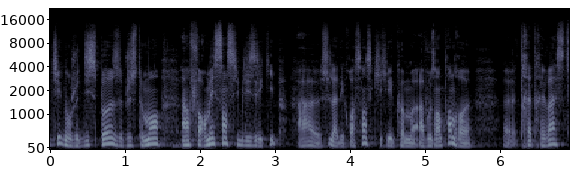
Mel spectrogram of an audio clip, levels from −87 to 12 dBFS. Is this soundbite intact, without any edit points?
no; 6 cuts; at 1.0 s, 1.7 s, 2.7 s, 3.3 s, 3.7 s, 4.4 s

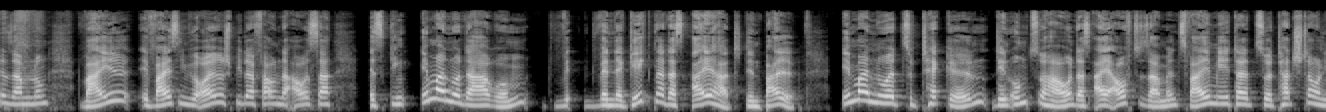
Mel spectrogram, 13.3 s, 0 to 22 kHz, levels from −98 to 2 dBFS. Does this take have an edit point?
no; 0 cuts

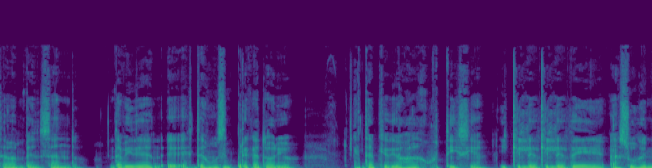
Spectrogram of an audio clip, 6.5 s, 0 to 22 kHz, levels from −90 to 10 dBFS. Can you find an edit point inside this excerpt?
yes; 5 cuts; at 1.0 s, 2.2 s, 3.8 s, 4.9 s, 5.4 s

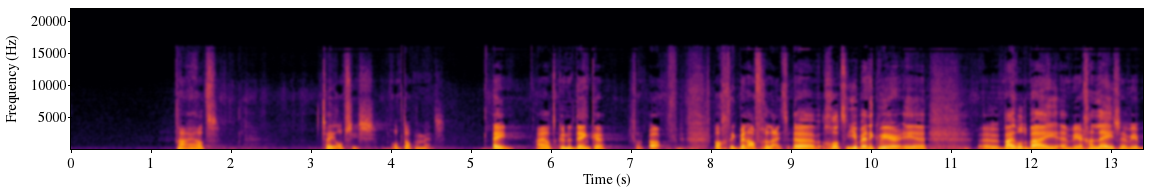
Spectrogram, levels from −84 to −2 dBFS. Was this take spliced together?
no; 0 cuts

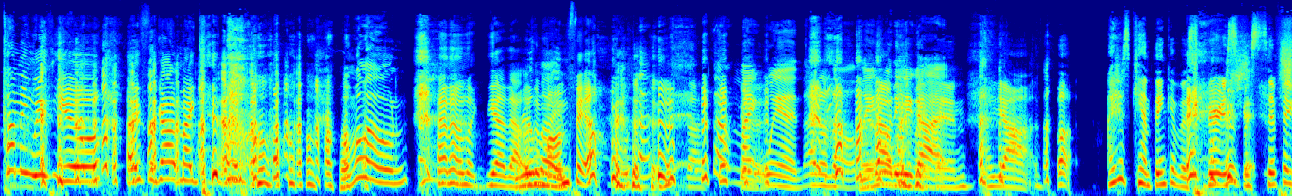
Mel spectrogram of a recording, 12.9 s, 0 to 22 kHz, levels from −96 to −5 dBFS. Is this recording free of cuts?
yes; 0 cuts

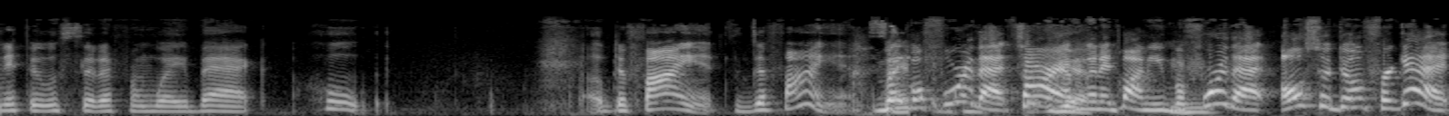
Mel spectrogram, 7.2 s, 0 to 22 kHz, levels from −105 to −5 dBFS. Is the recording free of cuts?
no; 3 cuts; at 3.1 s, 4.5 s, 5.6 s

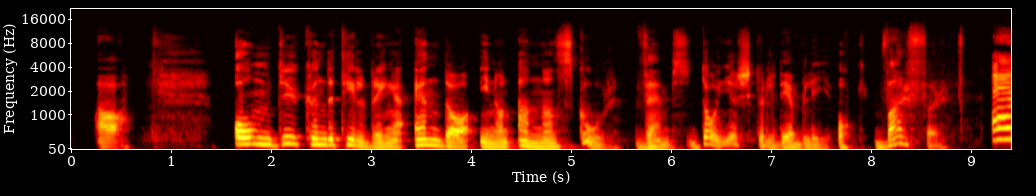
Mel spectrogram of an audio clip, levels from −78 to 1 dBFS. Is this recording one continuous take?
yes; 0 cuts

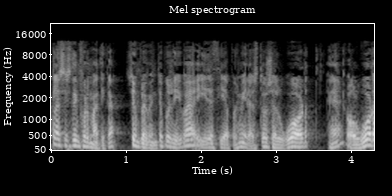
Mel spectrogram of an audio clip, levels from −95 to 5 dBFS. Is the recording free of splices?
yes; 0 cuts

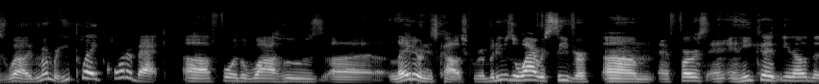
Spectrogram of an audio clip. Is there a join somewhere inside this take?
yes; 2 cuts; at 1.7 s, 6.0 s

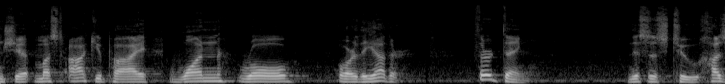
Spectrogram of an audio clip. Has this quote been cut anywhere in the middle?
yes; 3 cuts; at 1.6 s, 3.1 s, 4.3 s

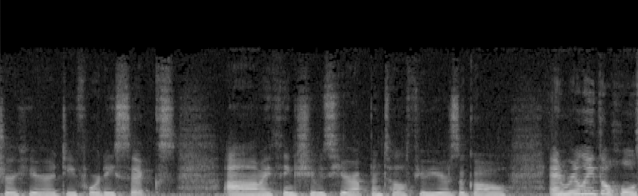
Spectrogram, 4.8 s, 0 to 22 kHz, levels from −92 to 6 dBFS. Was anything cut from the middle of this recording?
no; 0 cuts

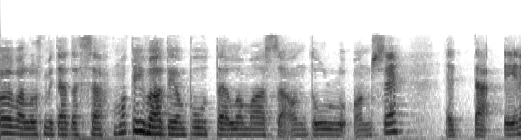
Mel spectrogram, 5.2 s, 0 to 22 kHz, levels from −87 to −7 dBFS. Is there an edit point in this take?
no; 0 cuts

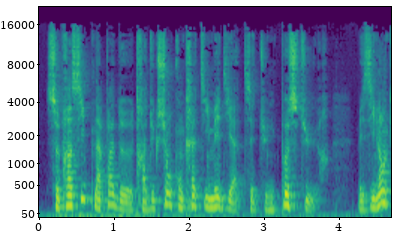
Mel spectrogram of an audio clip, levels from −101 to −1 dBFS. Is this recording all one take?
yes; 0 cuts

